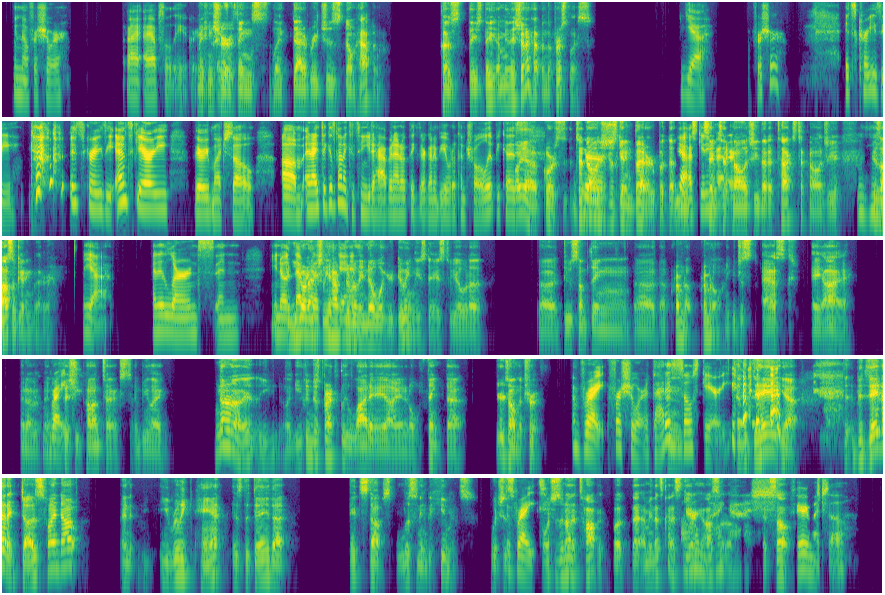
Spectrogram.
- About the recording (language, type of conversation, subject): English, unstructured, What do you think about companies tracking what you do online?
- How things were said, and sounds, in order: laugh; tapping; laugh; other background noise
